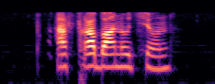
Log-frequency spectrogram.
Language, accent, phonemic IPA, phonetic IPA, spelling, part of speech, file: Armenian, Eastern Armenian, /ɑstʁɑbɑnuˈtʰjun/, [ɑstʁɑbɑnut͡sʰjún], աստղաբանություն, noun, Hy-աստղաբանություն.ogg
- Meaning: alternative form of աստեղաբանություն (asteġabanutʻyun)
